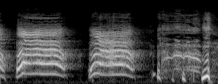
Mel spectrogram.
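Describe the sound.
Shrill, wailing screams from a German-made toy creature with wriggling legs: two long, loud cries, then shorter, broken squeals.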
